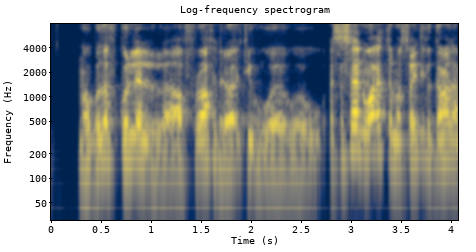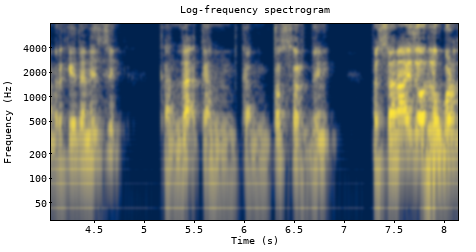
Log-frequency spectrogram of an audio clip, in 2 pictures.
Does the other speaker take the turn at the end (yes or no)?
no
